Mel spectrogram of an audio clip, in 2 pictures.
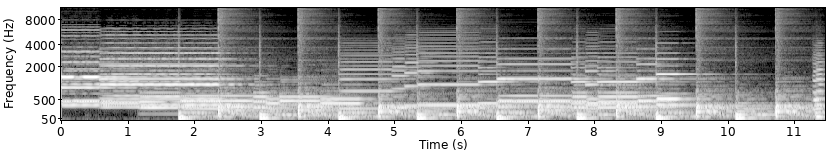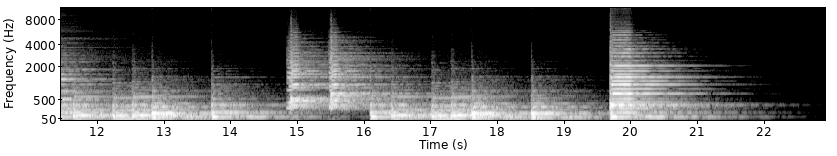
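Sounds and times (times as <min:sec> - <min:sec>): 
wind instruments: 0:00.0 - 0:10.0, 0:11.2 - 0:12.4, 0:14.8 - 0:16.9, 0:19.7 - 0:21.3
pizzicato strings: 0:01.8 - 0:21.0.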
